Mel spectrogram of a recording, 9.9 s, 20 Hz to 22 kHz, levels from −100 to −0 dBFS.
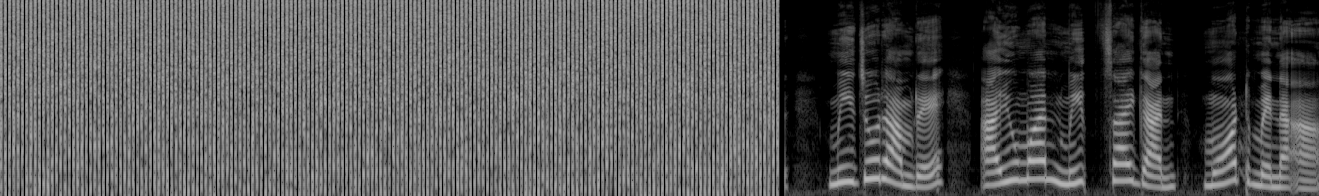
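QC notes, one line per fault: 0.00 to 5.88 s, compressed stream played as audio: instead of the speech you get a very loud chattering static, a rapid rattle at about 31 bursts a second. What's happening is that a Dolby Digital (AC-3) bitstream is being fed to the output as if it were ordinary samples. Each coded frame comes out as roughly 8 ms of harsh noise followed by silent padding. The density fits something like a 384 kbps stream.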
